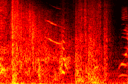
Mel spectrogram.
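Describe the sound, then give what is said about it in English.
A single loud gunshot from a Colt revolver, fired at a mortally wounded dog: a sharp, heavy crack near the start, followed by a decaying tail and weaker sounds. “had not holstered his Colt. The hapless dog was mortally wounded and would soon bleed to death.”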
